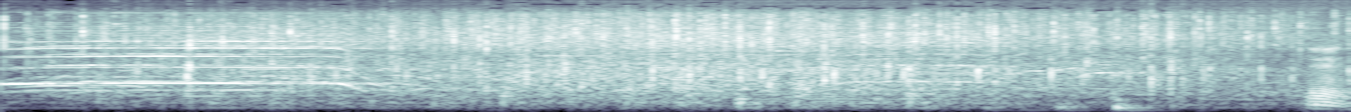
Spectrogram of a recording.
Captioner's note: applause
